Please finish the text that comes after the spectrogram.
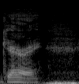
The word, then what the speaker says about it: Gerry: his name is Garret last name is pronounced Gary and he was the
